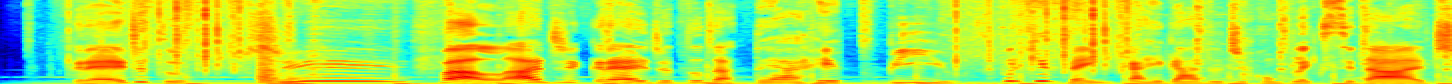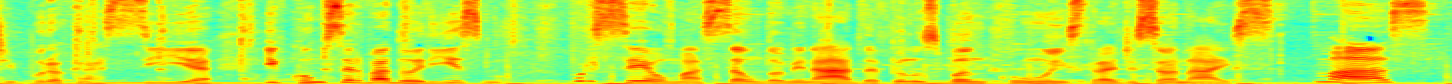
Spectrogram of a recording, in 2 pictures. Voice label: LOCUÇÃO

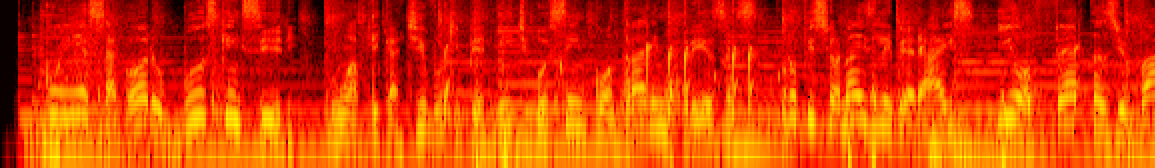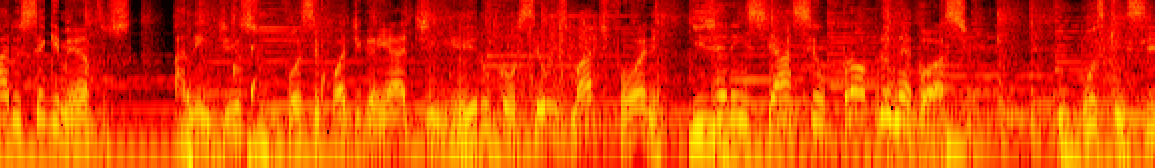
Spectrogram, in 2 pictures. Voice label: Coloquial

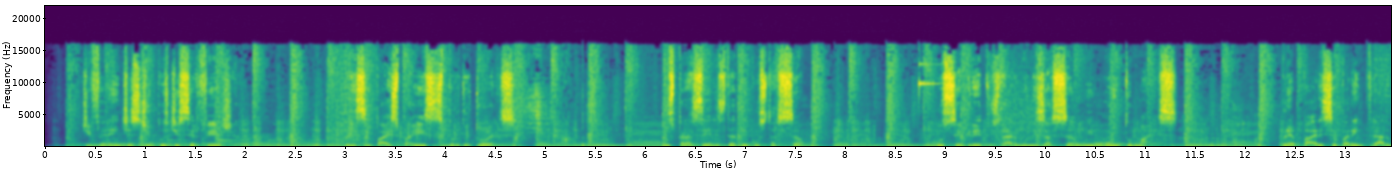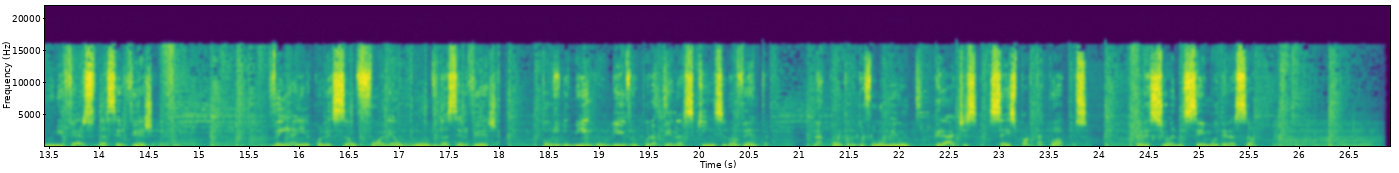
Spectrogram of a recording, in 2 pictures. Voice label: LOC COMERCIAL

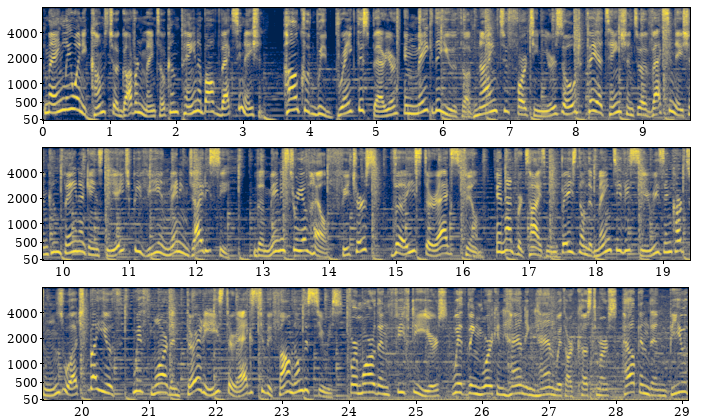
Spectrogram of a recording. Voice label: Portfólio Inglês

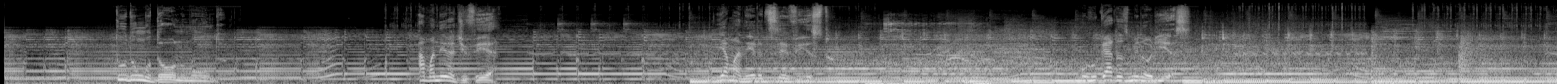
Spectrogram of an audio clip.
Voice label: Institucional; CorreioDaBahia; Mudanças

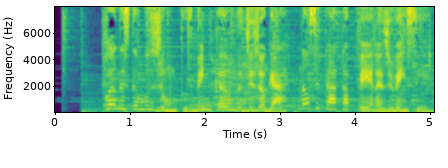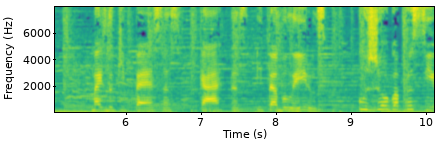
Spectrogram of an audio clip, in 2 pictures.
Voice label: Emotiva

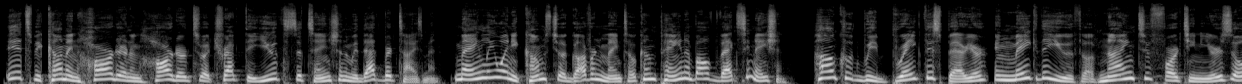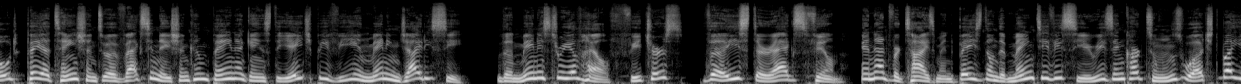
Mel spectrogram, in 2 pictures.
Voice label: Locução Inglês, Ministério da Saúde

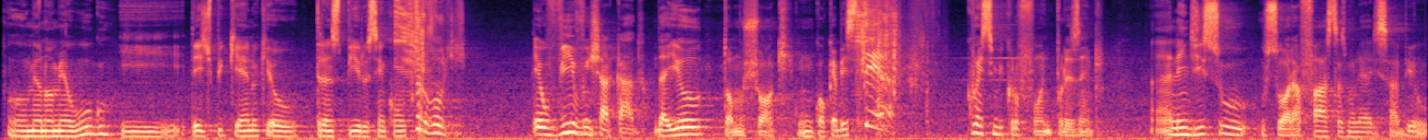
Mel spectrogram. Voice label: Ator Spot Seco

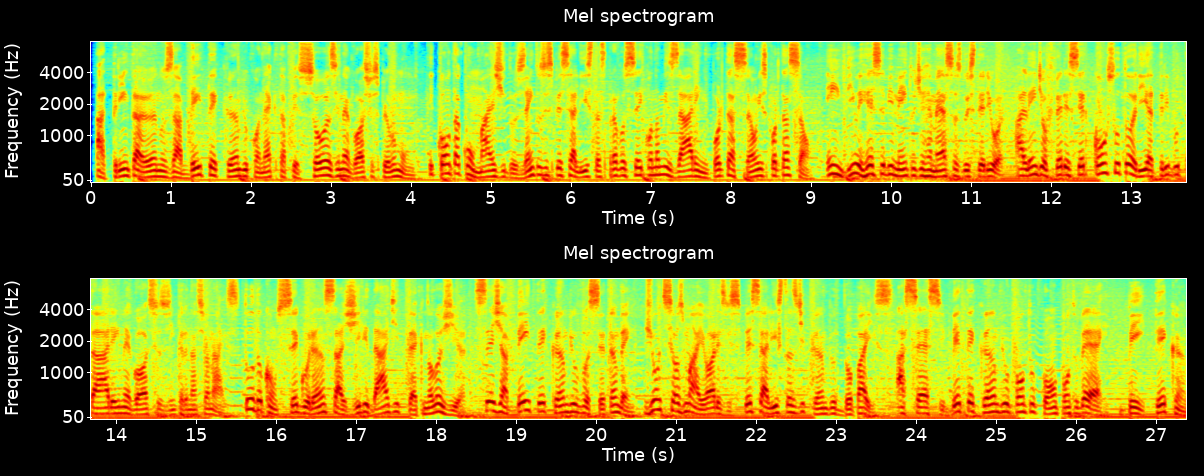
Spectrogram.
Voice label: Cambio Conversado Sofiticado Didatico; BT

